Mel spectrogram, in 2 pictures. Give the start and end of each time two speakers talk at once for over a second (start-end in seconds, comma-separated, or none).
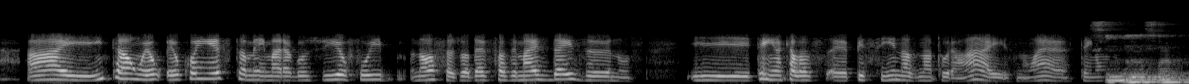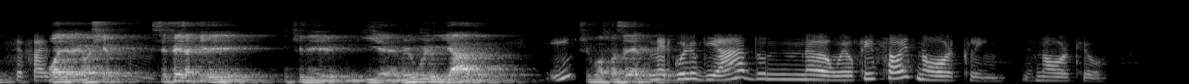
none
